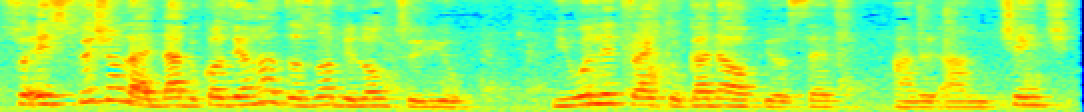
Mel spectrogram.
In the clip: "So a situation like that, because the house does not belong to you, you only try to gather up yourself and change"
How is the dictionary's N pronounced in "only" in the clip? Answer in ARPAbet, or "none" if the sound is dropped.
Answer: N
